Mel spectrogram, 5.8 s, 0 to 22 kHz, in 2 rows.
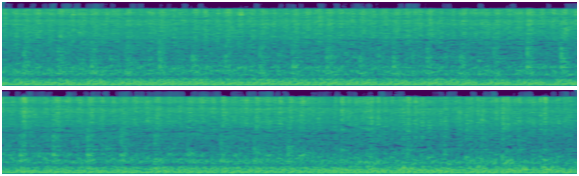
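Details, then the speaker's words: Freshly built junkyard SBC 350 for 1984 Camaro, hydraulic flat tappet mystery cam, Vortec heads, GM Performance intake, first run on engine stand: steady even idle, deep low rumble, no knocks or ticks; sounds healthy. "Heck yeah. It fired right up. Hopefully it has oil pressure. It runs."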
